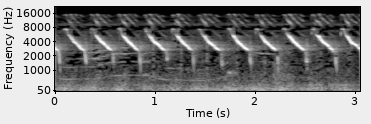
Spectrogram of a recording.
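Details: Canary lure song with ten-second pauses meant to make canaries sing: a steady series of clear, downward-sweeping whistled notes repeated about three times a second, loud and evenly spaced.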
